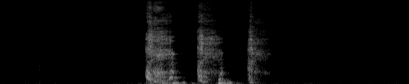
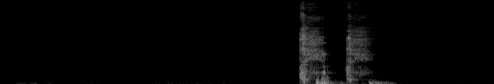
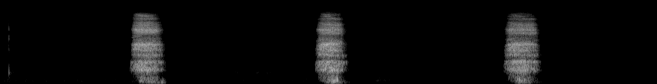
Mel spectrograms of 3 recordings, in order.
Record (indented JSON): {
  "three_cough_length": "4.1 s",
  "three_cough_amplitude": 5562,
  "three_cough_signal_mean_std_ratio": 0.36,
  "cough_length": "4.9 s",
  "cough_amplitude": 4424,
  "cough_signal_mean_std_ratio": 0.29,
  "exhalation_length": "6.6 s",
  "exhalation_amplitude": 16310,
  "exhalation_signal_mean_std_ratio": 0.29,
  "survey_phase": "beta (2021-08-13 to 2022-03-07)",
  "age": "18-44",
  "gender": "Female",
  "wearing_mask": "No",
  "symptom_none": true,
  "symptom_onset": "6 days",
  "smoker_status": "Ex-smoker",
  "respiratory_condition_asthma": false,
  "respiratory_condition_other": false,
  "recruitment_source": "REACT",
  "submission_delay": "1 day",
  "covid_test_result": "Negative",
  "covid_test_method": "RT-qPCR"
}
